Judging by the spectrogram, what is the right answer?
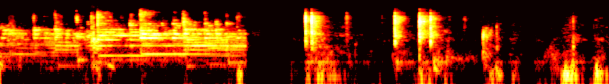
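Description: A mobile phone rings with a melodic tone for about two and a half seconds, then falls silent, followed by short bursts of clicking and handling noise, during a gymnastics interview.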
